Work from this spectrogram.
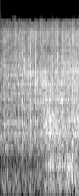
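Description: Steak frying in a small pan, a steady close hiss of sizzling fat that holds evenly through one brief moment with no voices.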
